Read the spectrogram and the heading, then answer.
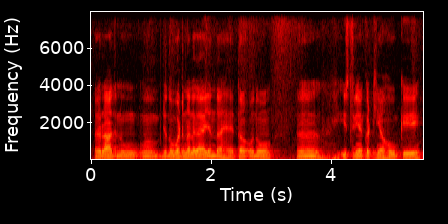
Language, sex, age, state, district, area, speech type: Punjabi, male, 30-45, Punjab, Patiala, urban, spontaneous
